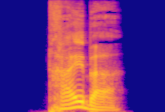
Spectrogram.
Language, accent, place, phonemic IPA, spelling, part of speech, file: German, Germany, Berlin, /ˈtʁaɪ̯bɐ/, Treiber, noun, De-Treiber.ogg
- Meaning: agent noun of treiben: 1. herder, driver, drover (used only in compound nouns) 2. beater (male or of unspecified gender) 3. driver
